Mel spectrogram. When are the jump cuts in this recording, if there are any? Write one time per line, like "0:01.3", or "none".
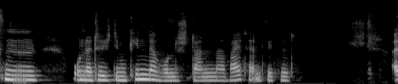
none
